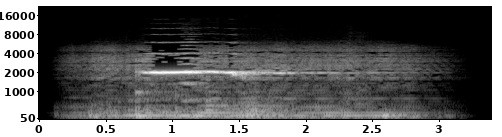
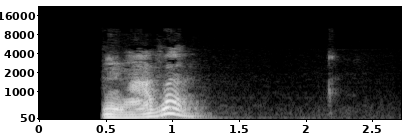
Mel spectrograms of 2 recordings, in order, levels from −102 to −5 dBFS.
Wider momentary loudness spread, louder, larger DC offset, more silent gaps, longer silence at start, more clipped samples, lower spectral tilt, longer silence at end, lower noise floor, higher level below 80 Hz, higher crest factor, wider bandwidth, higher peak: first, 25 LU vs 18 LU; first, -8 LUFS vs -18 LUFS; neither; neither; first, 0.7 s vs 0.5 s; neither; second, -4 dB/octave vs -11.5 dB/octave; second, 0.75 s vs 1.5 s; second, -66 dBFS vs -70 dBFS; second, -62 dBFS vs -38 dBFS; about the same, 16 dB vs 20 dB; first, 6.4 kHz vs 5.2 kHz; about the same, 0 dBFS vs -2 dBFS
